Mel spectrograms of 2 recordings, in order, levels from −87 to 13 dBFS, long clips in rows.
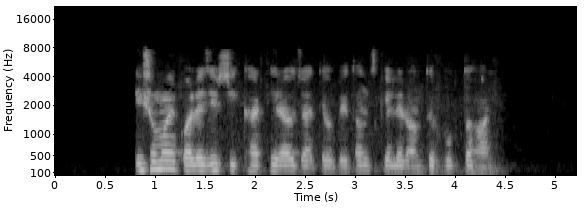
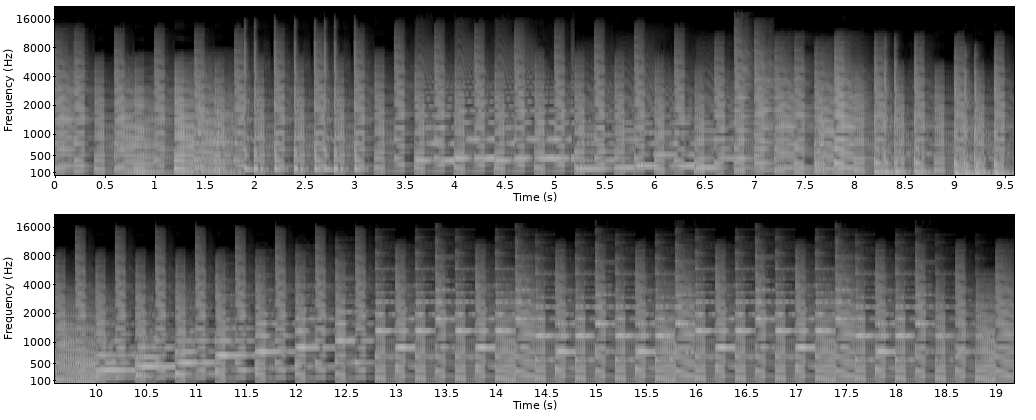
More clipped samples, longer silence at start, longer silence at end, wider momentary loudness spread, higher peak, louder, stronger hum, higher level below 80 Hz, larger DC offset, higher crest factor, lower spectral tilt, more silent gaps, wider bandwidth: neither; first, 0.8 s vs 0 s; first, 0.8 s vs 0 s; first, 11 LU vs 3 LU; first, -2 dBFS vs -6 dBFS; about the same, -21 LUFS vs -21 LUFS; neither; second, -60 dBFS vs -40 dBFS; second, under 0.1% vs 0.1%; about the same, 20 dB vs 16 dB; first, -5.5 dB/octave vs -4 dB/octave; neither; second, 8 kHz vs 18 kHz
